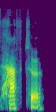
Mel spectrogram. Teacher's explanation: we're actually seeing the voicelessness of the t change the v into an f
